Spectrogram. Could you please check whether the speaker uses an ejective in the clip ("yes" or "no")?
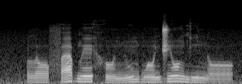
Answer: no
